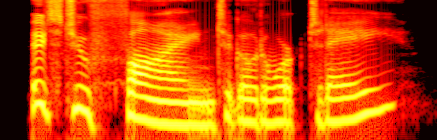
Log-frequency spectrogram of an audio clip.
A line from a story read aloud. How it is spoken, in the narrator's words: he said lazily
